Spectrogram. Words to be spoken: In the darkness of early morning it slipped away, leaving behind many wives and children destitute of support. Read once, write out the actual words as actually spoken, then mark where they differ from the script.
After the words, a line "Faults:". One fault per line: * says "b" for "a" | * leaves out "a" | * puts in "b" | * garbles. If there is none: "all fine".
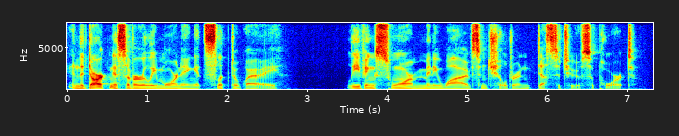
In the darkness of early morning it slipped away, leaving swarm many wives and children destitute of support.
Faults:
* says "swarm" for "behind"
